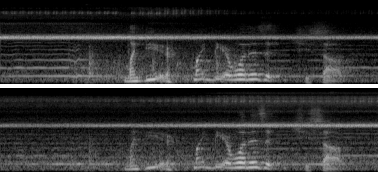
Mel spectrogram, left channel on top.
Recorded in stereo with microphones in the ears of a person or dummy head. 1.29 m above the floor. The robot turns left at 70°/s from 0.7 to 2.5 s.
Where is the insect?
90° left, 1.1 m; by 3.8 s 35° right, 1.1 m.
